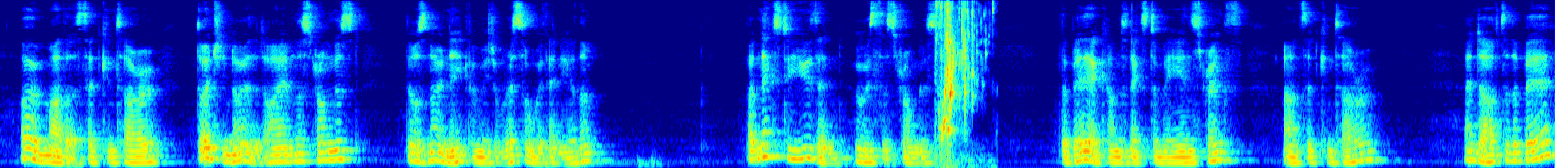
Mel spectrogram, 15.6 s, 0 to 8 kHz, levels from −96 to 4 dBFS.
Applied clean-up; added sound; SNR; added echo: none; Splash, splatter; -2 dB; reverberation time 0.3 s.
